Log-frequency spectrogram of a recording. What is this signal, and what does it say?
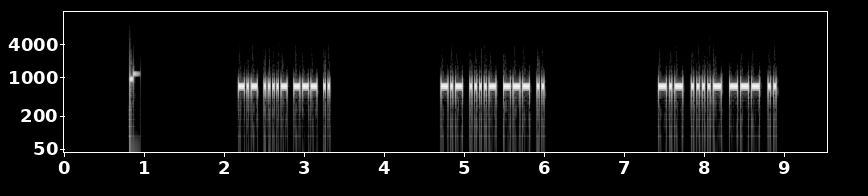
Morse code, heard as a keyed tone, about 36 wpm, 700 Hz. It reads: K4OI K4OI K4OI
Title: Speed Racing - USA 1x2 Call Signs 30wpm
